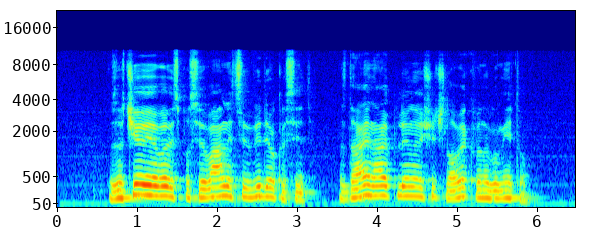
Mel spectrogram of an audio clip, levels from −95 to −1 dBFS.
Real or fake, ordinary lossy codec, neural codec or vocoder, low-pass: real; none; none; none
